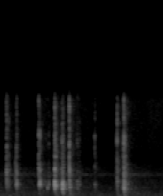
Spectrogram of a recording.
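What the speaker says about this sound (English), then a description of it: "I'll simply type the IP of member server" Short bursts of keys tapped on a computer keyboard as an IP address is typed, a quick uneven cluster of crisp clicks followed by a pause and a final pair of taps, close and alone.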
